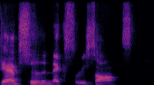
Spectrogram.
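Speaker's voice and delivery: usual speaking voice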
